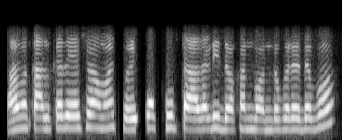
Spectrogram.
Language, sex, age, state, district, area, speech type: Bengali, female, 30-45, West Bengal, Darjeeling, urban, conversation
